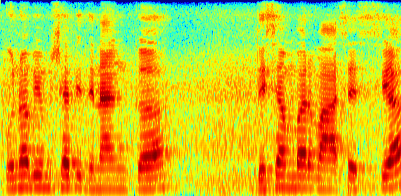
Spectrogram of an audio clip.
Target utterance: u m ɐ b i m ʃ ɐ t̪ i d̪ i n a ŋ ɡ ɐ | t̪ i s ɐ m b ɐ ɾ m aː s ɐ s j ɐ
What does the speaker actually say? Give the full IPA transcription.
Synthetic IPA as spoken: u n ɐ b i m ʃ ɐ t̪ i d̪ i n a ŋ k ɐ | d̪ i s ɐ m b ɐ ɾ m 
